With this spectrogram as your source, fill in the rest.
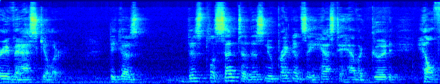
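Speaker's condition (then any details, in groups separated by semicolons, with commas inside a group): No condition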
